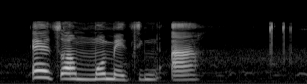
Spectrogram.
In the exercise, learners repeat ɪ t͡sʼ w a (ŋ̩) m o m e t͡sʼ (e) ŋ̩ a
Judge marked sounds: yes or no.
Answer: no, no

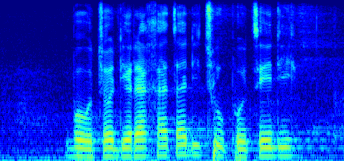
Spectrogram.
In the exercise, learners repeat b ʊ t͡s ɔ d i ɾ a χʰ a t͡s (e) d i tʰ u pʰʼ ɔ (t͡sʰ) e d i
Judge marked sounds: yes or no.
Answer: no, no

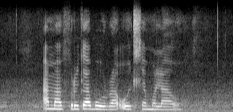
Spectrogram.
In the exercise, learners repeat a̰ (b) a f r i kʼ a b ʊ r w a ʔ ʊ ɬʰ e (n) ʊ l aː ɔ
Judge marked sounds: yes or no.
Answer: no, no

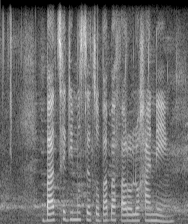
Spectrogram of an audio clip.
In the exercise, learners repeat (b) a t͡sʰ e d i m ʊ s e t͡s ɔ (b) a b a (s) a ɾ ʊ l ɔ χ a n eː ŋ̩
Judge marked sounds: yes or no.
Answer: yes, yes, no

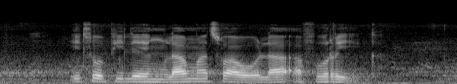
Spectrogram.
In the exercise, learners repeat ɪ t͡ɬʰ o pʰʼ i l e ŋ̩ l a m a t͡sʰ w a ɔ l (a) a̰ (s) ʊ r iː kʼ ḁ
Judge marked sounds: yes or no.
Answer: yes, no

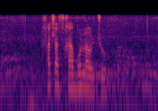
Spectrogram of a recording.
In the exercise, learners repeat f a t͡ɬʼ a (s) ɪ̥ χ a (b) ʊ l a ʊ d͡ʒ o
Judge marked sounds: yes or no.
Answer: yes, yes

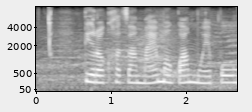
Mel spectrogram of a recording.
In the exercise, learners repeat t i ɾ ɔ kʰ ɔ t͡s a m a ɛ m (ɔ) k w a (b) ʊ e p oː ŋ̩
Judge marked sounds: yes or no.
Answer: yes, no

